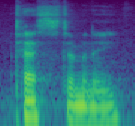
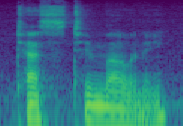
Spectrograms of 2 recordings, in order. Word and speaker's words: testimony: And for this one, British people say testimony, Americans say testimony.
